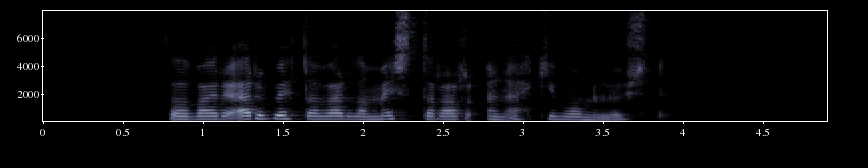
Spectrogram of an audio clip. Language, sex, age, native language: Icelandic, female, 20-29, Icelandic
